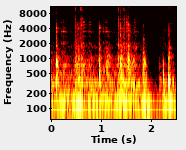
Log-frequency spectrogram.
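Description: A sewing machine runs close by with a soft mechanical whir and clicking needle action as it sews a few stitches forward on fabric being shirred with elastic thread.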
